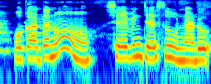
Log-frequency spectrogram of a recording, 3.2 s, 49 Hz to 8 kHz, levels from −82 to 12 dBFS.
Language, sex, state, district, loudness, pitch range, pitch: Telugu, female, Andhra Pradesh, Annamaya, -12 LUFS, 220-260 Hz, 235 Hz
